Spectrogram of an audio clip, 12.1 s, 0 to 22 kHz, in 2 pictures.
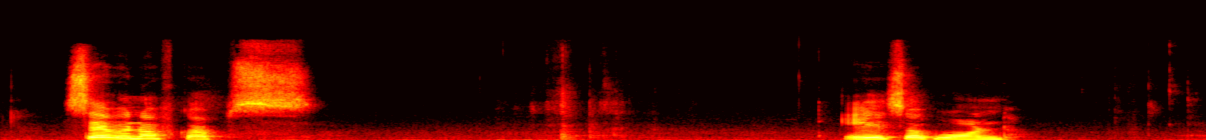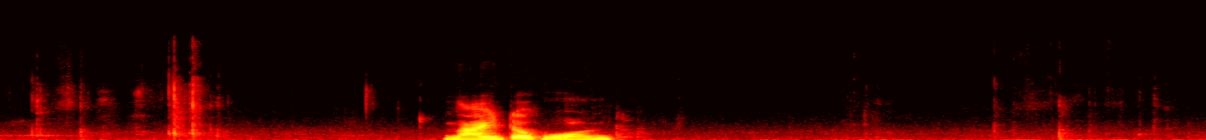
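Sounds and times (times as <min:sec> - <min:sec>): cards laid on a table: 0:02.4 - 0:03.4, 0:05.4 - 0:08.1, 0:09.2 - 0:12.0.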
